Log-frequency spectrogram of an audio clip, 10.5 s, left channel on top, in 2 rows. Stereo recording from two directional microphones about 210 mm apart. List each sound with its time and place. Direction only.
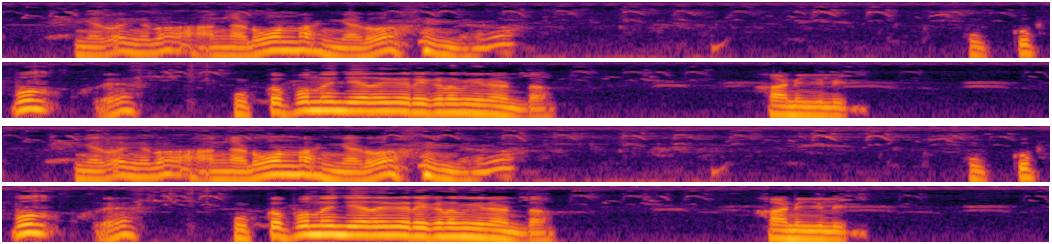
0.3 s speech: 15° right (ahead or behind)
4.8 s speech: 10° right (ahead or behind)
9.0 s speech: 15° right (ahead or behind)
